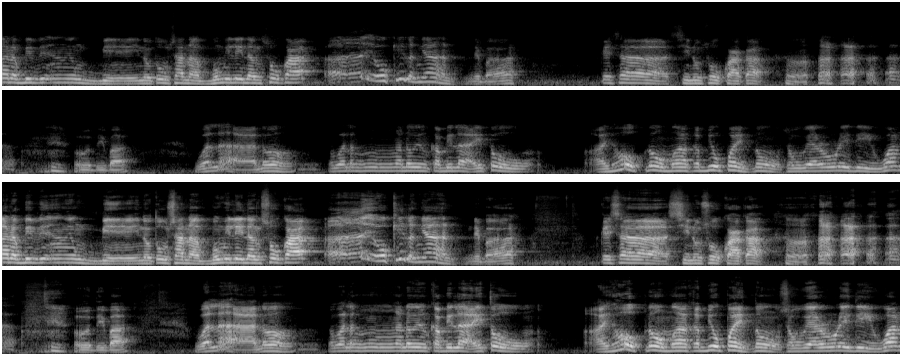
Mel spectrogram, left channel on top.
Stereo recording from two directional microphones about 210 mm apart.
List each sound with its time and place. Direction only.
0.0 s speech: 15° right (ahead or behind)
